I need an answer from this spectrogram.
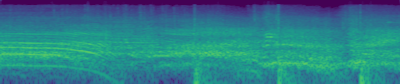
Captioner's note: crowd cheering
